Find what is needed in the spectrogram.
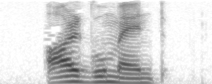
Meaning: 1. argument (fact or statement used to support a proposition; a reason) 2. argument
- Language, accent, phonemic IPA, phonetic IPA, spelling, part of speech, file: Armenian, Eastern Armenian, /ɑɾɡuˈment/, [ɑɾɡumént], արգումենտ, noun, Hy-արգումենտ.ogg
